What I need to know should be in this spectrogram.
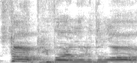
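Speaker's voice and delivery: shrill, booming, high-pitched yell at full volume. Playing a voice from the cart after Nora stops the wagon, very loud shout. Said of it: "very loud voice come out from the cart".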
